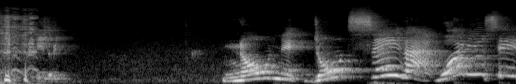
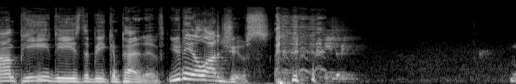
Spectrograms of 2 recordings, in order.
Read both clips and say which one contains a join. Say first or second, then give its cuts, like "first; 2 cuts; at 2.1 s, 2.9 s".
second; 1 cut; at 1.7 s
